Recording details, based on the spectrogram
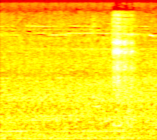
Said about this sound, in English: and the sounds of the traffic basically start to disappear start to notice that you're walking down the stairs in daylight of the subway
